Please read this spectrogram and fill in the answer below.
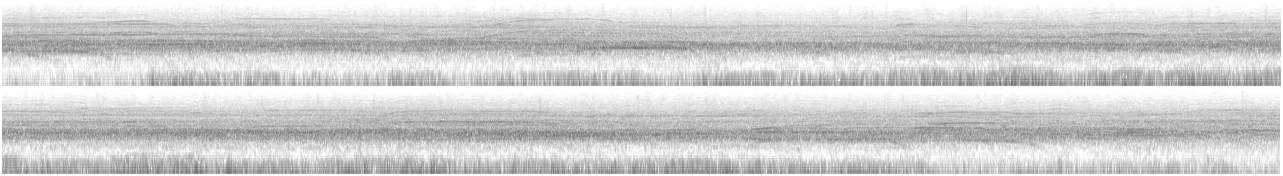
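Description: Large concert crowd cheering and screaming, steady throughout, with many short whoops and whistles rising out of it over a low rumble.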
